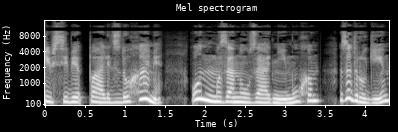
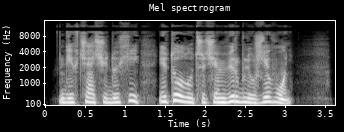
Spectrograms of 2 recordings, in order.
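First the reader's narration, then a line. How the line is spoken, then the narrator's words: Grumbling. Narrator (Russian): проворчал Джон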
